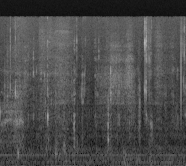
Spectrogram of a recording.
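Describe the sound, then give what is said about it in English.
Someone chews cranberry sauce flavored candy corn for several seconds, with soft, irregular crunching and wet mastication sounds and no talking. “I've just been reminded why I hate candy corn.”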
